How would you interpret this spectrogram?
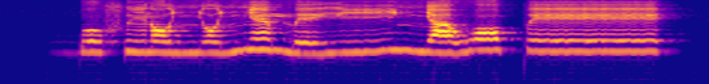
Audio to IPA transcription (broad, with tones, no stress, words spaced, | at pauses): ɡ͡bo˨fĩ˨ɾɔ˨ɲɔ˨ ɲɛ̃˦me˨ jiː˨˦ɲa˧wɔ˦ peː˦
